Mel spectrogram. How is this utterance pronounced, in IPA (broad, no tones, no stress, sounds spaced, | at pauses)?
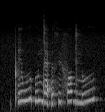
pʼ ɪ w u ʔ u n d æ ʔ ə θ y f ɔ ɡ ɪ n u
